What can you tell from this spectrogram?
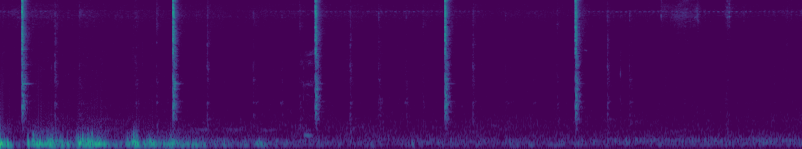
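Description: A sharp tick repeating about every second and a half, over a faint low rumble in the first few seconds.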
